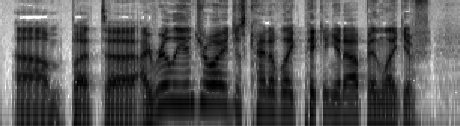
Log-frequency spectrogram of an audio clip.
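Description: A man speaks with an American accent. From US, now living in Canada. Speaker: podcast host. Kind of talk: casual banter podcast.

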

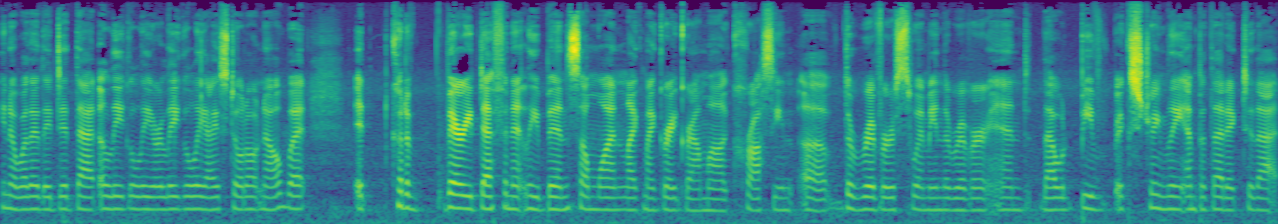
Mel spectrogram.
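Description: Noticeable background noise runs under speech that comes at a fairly quick pace with monotone, flat intonation. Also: woman, fairly low pitch for a woman. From Texas border, Brownsville. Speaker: student newspaper columnist. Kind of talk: casual chat.

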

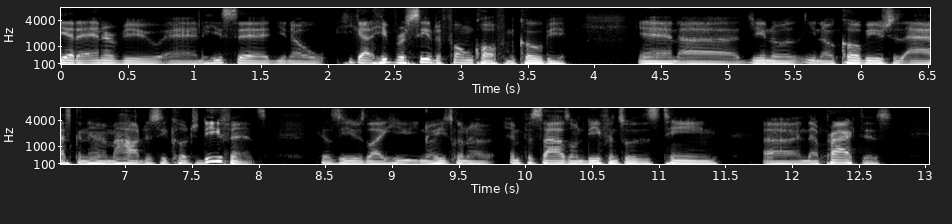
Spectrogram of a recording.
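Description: A man's plain, everyday voice at a medium pitch, with an American accent, a fairly quick pace and fairly even intonation, on a very clean recording with a silent background. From Maryland (DMV area). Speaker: sports podcast co-host. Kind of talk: casual sports chat. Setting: studio.

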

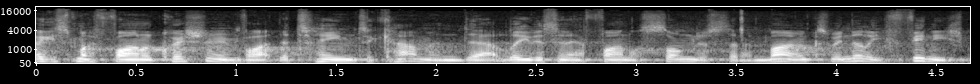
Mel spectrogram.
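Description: A fairly high-pitched man with an Australian accent and ordinary pitch variation. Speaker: pastor. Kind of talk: sermon. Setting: church.

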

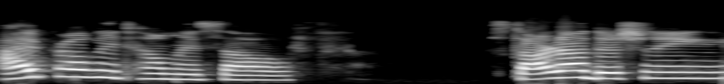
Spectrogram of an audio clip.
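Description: A woman talks at a fairly slow pace with lively intonation. The background is quiet. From Brazil, Rio de Janeiro. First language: Portuguese. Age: 20s. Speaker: actress. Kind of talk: casual interview.

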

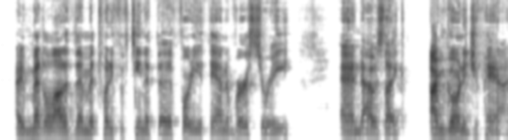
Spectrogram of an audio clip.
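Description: The man here talks at a fairly quick pace in a bright, sharp tone with ordinary pitch variation, on a very clean recording with a silent background. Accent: American. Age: 50s. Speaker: shadow cast performer. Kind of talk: casual interview.

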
